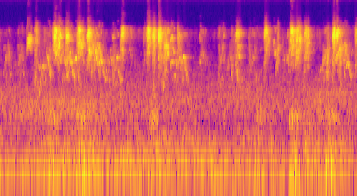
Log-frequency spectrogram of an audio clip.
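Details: Bird song as a lively chorus of squeaky, high chirps and chattering phrases in repeated bursts, many birds calling over one another.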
